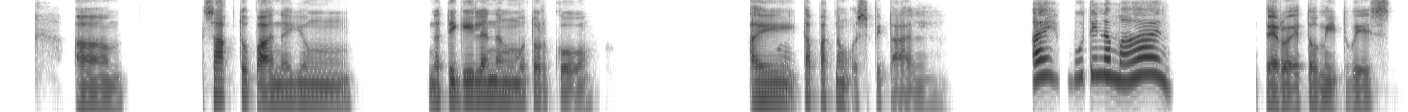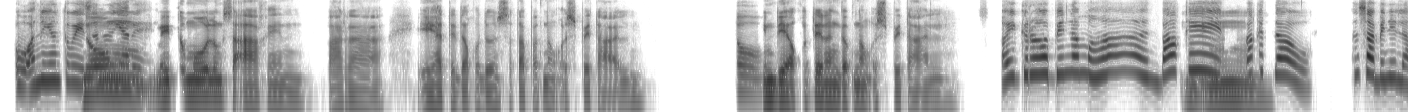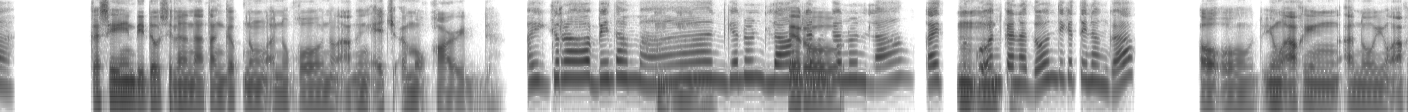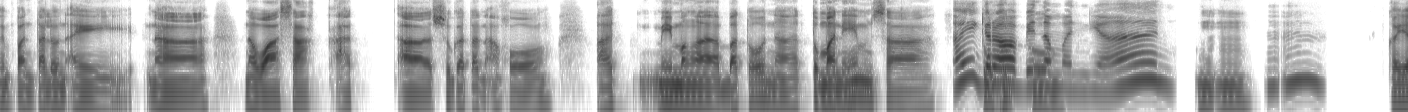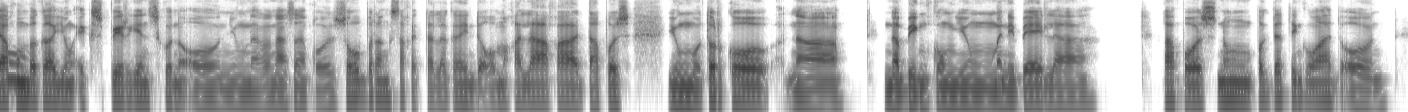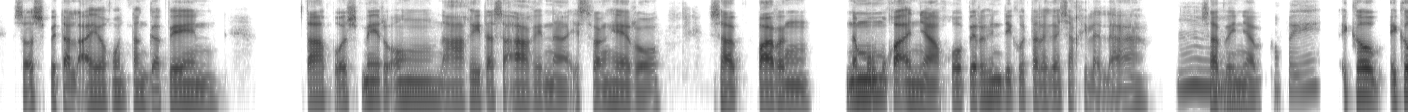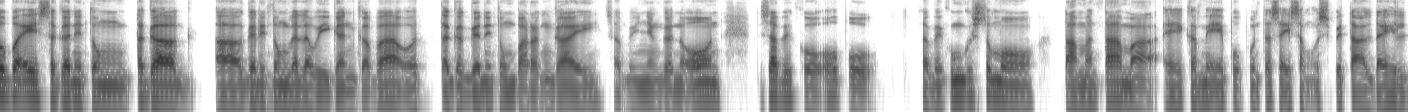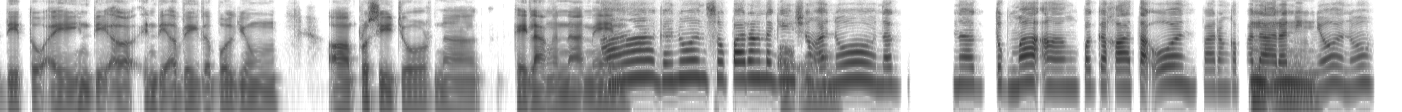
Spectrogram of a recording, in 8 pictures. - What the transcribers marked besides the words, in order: other background noise; lip smack; in English: "procedure"
- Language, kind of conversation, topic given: Filipino, podcast, May karanasan ka na bang natulungan ka ng isang hindi mo kilala habang naglalakbay, at ano ang nangyari?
